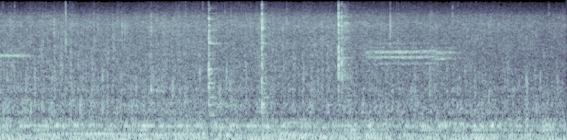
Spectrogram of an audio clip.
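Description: Bhatura dough dropped into hot oil, a steady close sizzle and bubbling with a few sharp clinks and scrapes from a utensil against the pan.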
